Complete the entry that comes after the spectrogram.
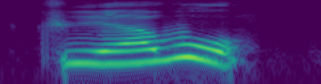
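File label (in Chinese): "jue2wu4", Mandarin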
